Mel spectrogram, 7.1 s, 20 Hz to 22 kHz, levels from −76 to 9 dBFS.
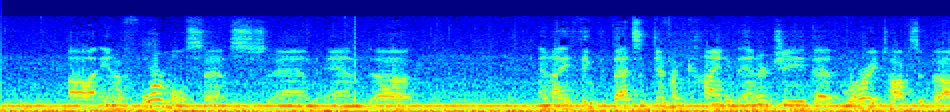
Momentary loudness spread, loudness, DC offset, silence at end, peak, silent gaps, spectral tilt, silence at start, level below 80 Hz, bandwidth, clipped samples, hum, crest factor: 3 LU; -13 LUFS; under 0.1%; 0 s; 0 dBFS; none; -7.5 dB/octave; 0 s; -12 dBFS; 11 kHz; under 0.1%; none; 8 dB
